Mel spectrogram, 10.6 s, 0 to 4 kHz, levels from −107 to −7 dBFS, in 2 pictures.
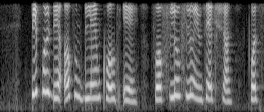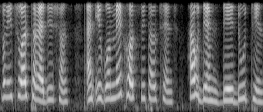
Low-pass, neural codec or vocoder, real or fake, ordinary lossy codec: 3.6 kHz; none; real; none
